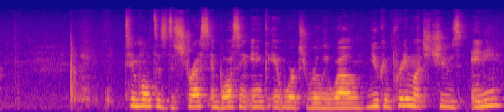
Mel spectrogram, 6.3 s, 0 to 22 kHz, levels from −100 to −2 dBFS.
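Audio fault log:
Nothing stood out on listening to this audio.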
